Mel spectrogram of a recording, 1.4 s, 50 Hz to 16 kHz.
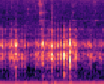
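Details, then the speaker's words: RCA Model 641 tube radio at first power-up after restoration, 6.3 V heaters up, no antenna, tuner being turned on AM. A steady low hum with scattered crackles and hiss and no station received, which is normal. "I'm turn turning the tuner a little bit I don't expect to get a AM station"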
